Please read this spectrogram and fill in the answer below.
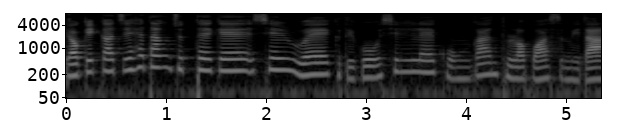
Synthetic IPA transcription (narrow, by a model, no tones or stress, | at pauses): jʌɡik͈ad͡ʑiɦe̞daŋd͡ʑutʰe̞ɡe̞ɕʰiɭwe̞kɯɾiɡoɕʰiɭːe̞koŋɡantuɭːʌboas͈ɯmɲida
